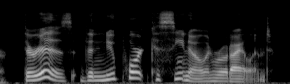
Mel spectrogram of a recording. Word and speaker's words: casino: In modern Italian, if you pronounce casino without the accent, just the flat unacented word casino, right, it actually carries a very negative connotation.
